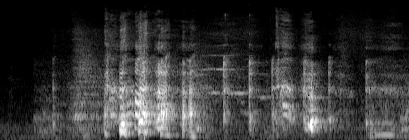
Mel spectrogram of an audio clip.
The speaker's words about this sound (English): Sorry, y'all. I had to blow my nose real quick.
